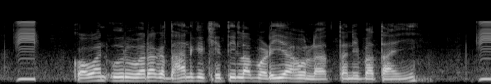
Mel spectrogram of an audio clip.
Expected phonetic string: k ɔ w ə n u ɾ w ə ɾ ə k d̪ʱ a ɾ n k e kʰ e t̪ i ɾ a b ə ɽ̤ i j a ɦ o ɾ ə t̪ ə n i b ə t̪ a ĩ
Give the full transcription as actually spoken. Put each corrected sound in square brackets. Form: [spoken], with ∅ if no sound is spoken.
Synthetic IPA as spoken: k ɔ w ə n u ɾ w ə ɾ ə k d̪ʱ a [∅] n k e kʰ e t̪ i [l] a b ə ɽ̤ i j a ɦ o [l] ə t̪ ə n i b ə t̪ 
